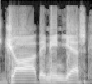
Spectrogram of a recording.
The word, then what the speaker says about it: ja: If someone says ja, they mean yes. It is pronounced ya.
